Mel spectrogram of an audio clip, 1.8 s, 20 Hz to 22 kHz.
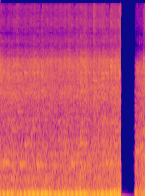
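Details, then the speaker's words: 1951 Ferguson tractor after thermostat housing replacement, at idle: steady low thump with an even pulse and no misses, then a brief cut; running smoothly, no leaks. "Yeah, that is a really well running tractor. Really happy with that. That's nice. I like that a lot."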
